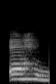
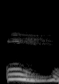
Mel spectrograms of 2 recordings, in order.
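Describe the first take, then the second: First: The vowel is an open 'eh' sound. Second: The vowel is a close 'ee' sound. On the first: The speaker calls it wrong. "Jangan eh" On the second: The speaker calls it right. "Ha, baru betul"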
